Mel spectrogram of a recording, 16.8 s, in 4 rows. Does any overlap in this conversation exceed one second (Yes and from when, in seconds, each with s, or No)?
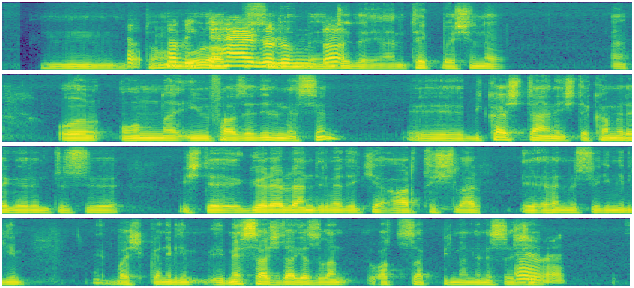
Yes, from 0.8 s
